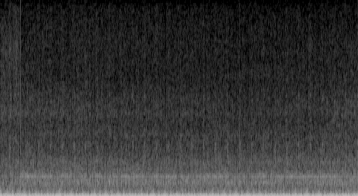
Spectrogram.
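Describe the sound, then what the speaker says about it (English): A car engine idles steadily with the air conditioning at full max, holding a constant low hum and a thin whine as the AC compressor engages. "And as you can see right there, the compressor's turning on"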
